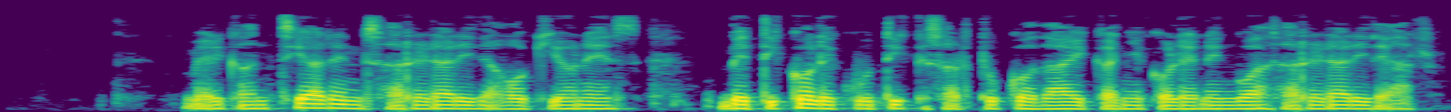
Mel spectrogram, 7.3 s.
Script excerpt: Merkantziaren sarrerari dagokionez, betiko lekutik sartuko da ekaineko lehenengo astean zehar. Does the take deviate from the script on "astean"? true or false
true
